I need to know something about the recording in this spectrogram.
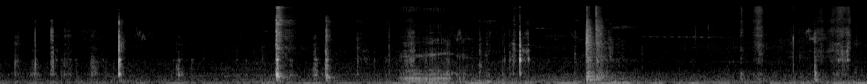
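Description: Scattered, irregular plastic clicks and taps as fingers turn the knurled tightening knob in a roof-rack crossbar foot, over a low steady background rumble.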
